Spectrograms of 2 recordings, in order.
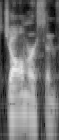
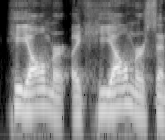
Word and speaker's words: Hjalmarsson: He said, we've all said Nicholas Hjalmarsson forever, but he said like Hjalmarsson or something. It was like Hjalmarsson. Hjalmarsson, and I'm sure he is saying it correctly.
